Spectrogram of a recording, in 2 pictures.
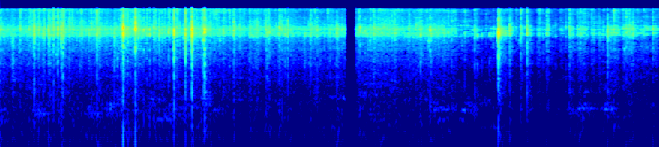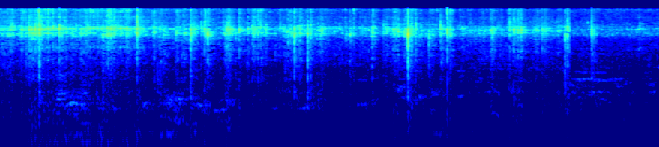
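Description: Chopped green chillies and garlic sizzling in hot oil in a nonstick pan: a steady hiss with frequent sharp pops and crackles, busiest in the first few seconds and thinning out after.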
